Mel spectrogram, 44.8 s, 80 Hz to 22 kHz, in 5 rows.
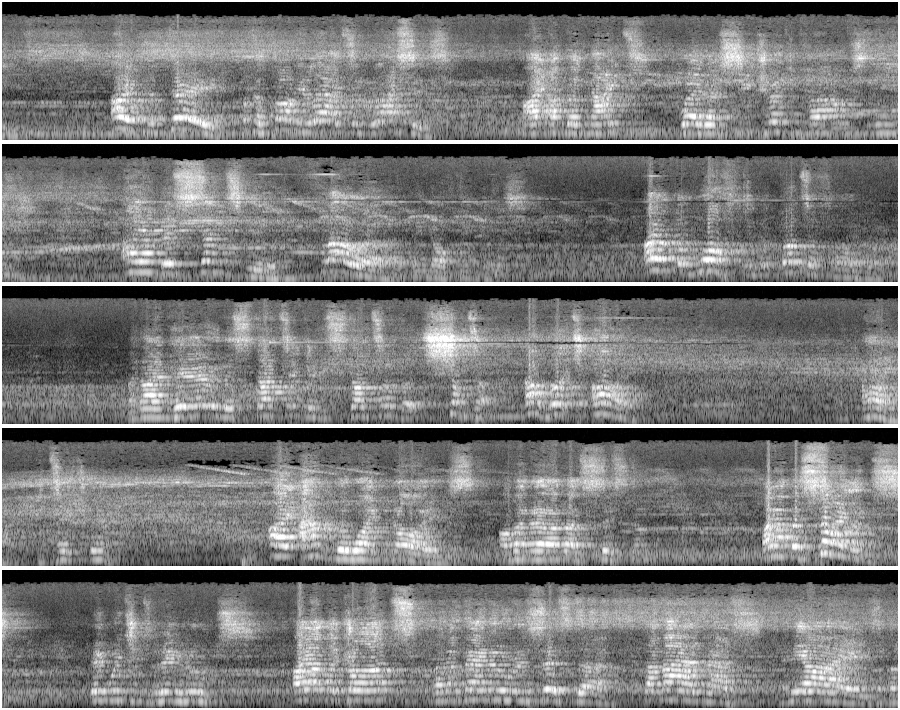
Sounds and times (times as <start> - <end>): Speech: 1.1 - 4.5, 5.2 - 9.3, 10.2 - 14.2, 15.4 - 17.8, 19.2 - 24.4, 26.5 - 28.1, 29.6 - 33.4, 34.5 - 36.0, 36.7 - 44.8.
